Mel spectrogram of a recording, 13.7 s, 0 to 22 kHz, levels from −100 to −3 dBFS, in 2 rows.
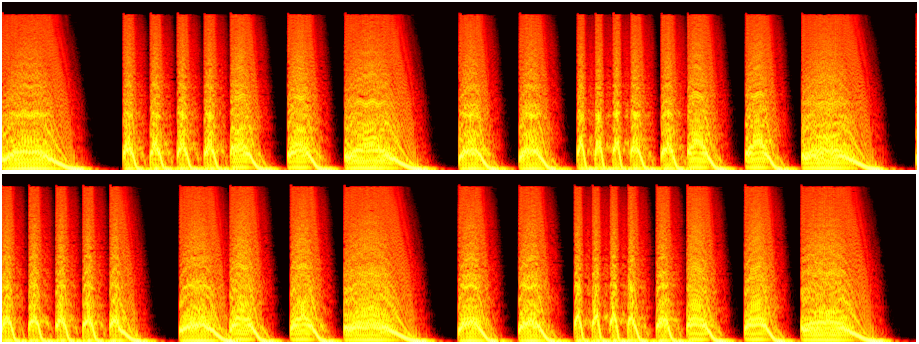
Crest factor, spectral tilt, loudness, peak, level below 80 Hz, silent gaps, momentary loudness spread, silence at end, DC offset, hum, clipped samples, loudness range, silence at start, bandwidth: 12 dB; -5 dB/octave; -20 LUFS; -6 dBFS; -24 dBFS; none; 5 LU; 0.2 s; under 0.1%; none; under 0.1%; 1 LU; 0 s; 17 kHz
